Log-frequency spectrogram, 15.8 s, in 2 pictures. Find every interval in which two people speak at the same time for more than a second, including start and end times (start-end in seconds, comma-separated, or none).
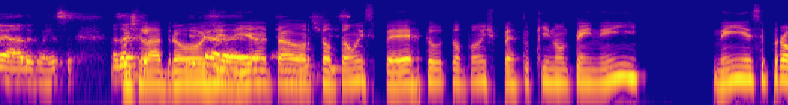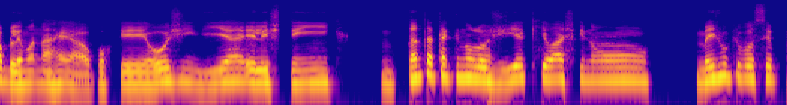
1.2-3.5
